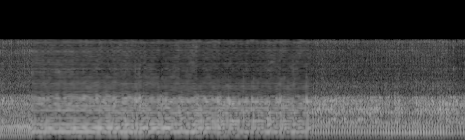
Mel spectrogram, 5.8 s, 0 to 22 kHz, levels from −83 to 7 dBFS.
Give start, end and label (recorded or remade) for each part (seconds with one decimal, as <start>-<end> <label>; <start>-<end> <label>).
0.0-0.4 recorded; 0.4-3.9 remade; 3.9-5.8 recorded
